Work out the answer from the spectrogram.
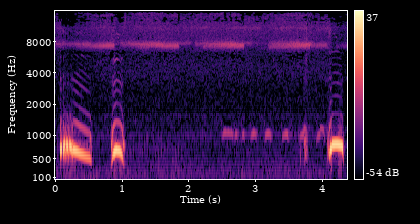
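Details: Decoy spotted dove calling in a field to attract wild doves: a long falling coo and a short arched coo, then quieter distant repeated coos, and another loud short coo at the end.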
